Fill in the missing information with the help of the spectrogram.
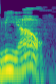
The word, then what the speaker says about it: Miao: Miao, it's Miao. If we put it in English, meow, meow. There's no accent or no pitch indication on the second syllable, which is a diphthong, O-U, in English. That's unusual.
